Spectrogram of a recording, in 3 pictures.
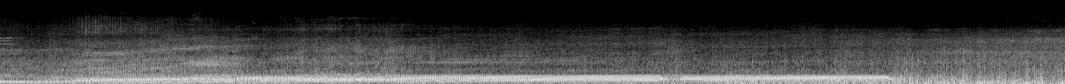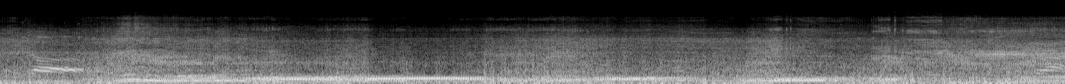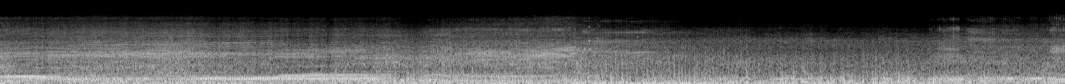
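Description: Motorcycle engines under way, the rider's own bike accelerating with its pitch climbing for several seconds, a brief break about seven seconds in like a gear change, then engine pitch rising and falling with the throttle as the group rides along.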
